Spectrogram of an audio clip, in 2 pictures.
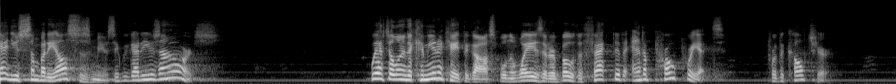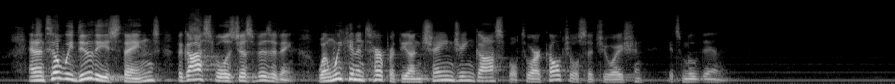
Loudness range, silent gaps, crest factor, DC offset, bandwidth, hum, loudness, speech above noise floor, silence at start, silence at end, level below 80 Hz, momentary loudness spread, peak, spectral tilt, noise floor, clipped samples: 7 LU; none; 18 dB; under 0.1%; 10.5 kHz; none; -17 LUFS; 33 dB; 0 s; 1.65 s; -64 dBFS; 14 LU; 0 dBFS; -6 dB/octave; -50 dBFS; under 0.1%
